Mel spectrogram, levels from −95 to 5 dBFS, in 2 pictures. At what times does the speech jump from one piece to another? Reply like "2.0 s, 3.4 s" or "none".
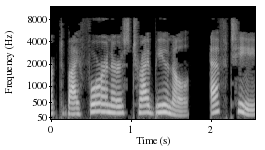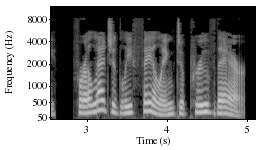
none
